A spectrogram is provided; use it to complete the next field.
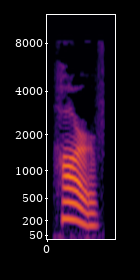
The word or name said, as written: harve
